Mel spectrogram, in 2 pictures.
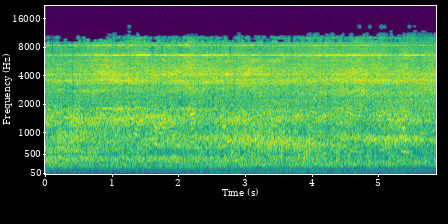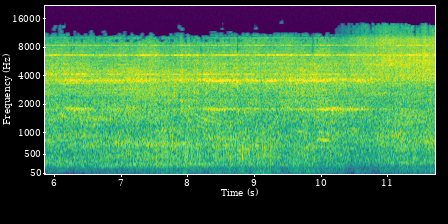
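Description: Twin-engine business jet's turbofans at takeoff power through the takeoff roll and lift-off: steady jet noise with a high, constant whine.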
